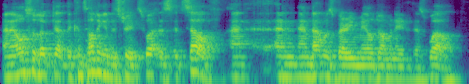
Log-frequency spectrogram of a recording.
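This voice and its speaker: A man's voice: mid-range voice, fairly even intonation, fairly quick, echoey room. A middle-aged man from the Netherlands speaking on a webinar panel, hesitant, with many restarts and fillers.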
